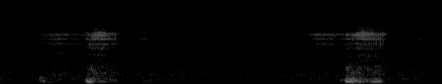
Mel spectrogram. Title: Snoring dog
